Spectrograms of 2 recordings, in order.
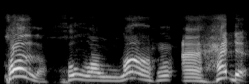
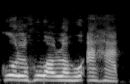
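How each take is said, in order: First: The first word starts with a deep throat q. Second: The first word starts with a plain front k. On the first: The speaker calls it right. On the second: The speaker calls it wrong.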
